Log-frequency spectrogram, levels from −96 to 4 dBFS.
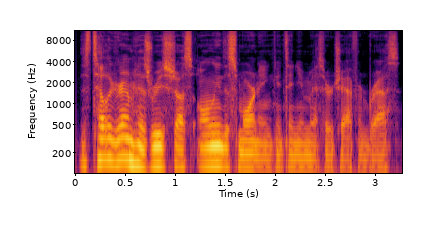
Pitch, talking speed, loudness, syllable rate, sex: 105 Hz, 200 wpm, -16 LUFS, 6.3 syllables/s, male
